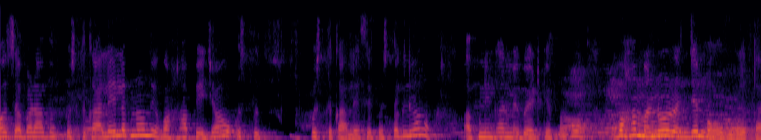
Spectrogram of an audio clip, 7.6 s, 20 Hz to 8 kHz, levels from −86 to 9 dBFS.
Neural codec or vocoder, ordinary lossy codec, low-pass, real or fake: none; Opus, 24 kbps; 7.2 kHz; real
